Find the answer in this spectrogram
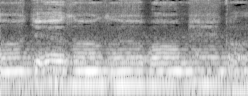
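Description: Background music of a chanted mantra: voices holding long sung notes over a low steady drone, with small bends in pitch.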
